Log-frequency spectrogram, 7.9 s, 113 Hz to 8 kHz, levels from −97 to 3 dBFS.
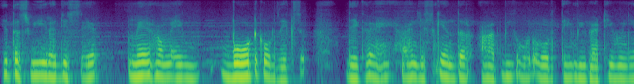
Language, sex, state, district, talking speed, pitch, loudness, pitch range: Hindi, male, Uttar Pradesh, Shamli, 150 wpm, 155 Hz, -19 LUFS, 145-165 Hz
